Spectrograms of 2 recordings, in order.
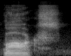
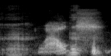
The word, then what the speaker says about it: Laux: And Colin, it's spelled Laux. Oh. Laux. Laux. Laux. Is the X silent? Wow. Yes, probably.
